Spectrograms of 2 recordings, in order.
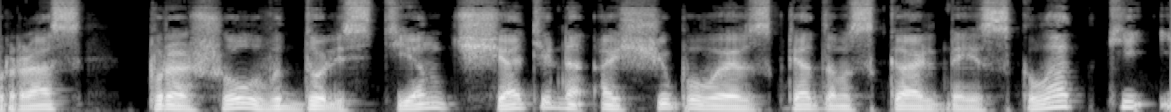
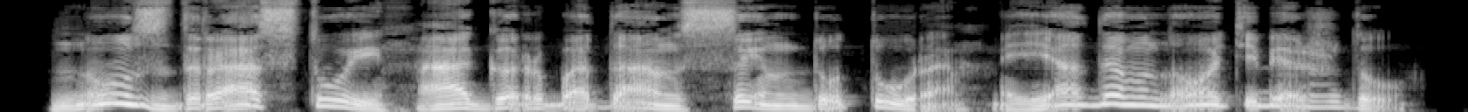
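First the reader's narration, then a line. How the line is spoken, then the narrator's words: Hoarse but clear dead man. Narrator (Russian): хрипло, но четко и внятно проговорил мертвец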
